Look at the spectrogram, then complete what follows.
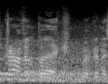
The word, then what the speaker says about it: Gravenberch: By the way, you might have well have heard a few different pronunciations for our new signing from Bayern Munich. A lot of people have said Ryan Gravenberch, but it's not.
